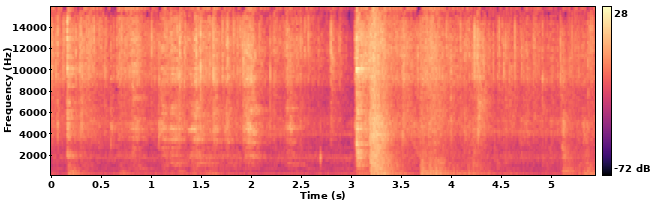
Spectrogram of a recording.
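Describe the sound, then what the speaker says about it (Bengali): An egg frying in a pan in a home kitchen, with a steady sizzle throughout and louder bursts of spattering and utensil scraping near the middle and later on. "এখানে তোমার জন্য একটা ডিম ভাজছি"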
